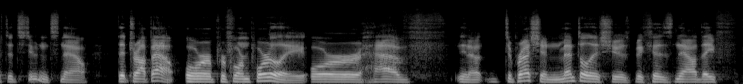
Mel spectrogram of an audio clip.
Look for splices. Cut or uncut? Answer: cut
